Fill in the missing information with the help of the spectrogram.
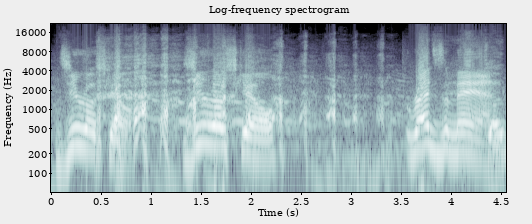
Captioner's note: laughing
